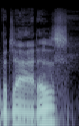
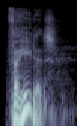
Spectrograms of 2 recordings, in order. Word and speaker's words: fajitas: And she'll say, Well, sweetheart, I think I'll have an order them vaginas. I said, What? He said, Yeah, she does not know to pronounce it fajitas.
